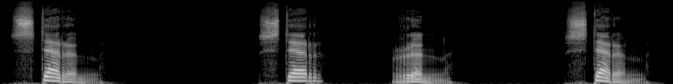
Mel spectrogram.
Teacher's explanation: For the plural version, the emphasis is on the first syllable.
